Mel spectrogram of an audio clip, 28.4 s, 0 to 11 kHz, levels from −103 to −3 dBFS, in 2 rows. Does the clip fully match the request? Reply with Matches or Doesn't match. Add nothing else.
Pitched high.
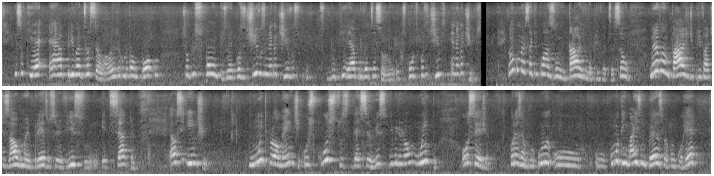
Matches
